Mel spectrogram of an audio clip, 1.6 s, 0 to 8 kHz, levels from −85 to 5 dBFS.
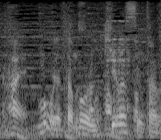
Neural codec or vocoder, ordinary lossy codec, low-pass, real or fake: none; none; none; real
